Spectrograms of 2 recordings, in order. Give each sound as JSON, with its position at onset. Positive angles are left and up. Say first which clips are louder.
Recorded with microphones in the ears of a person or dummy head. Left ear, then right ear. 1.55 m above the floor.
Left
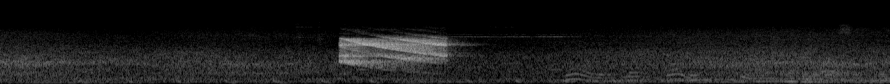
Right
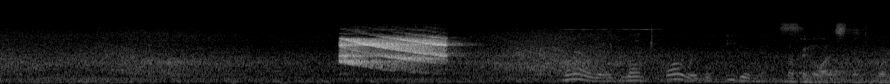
{"t": 3.4, "sound": "a fire alarm", "louder": "right 4 dB", "side_deg": -10, "distance_m": 0.6}
{"t": 5.6, "sound": "a woman speaking", "louder": "right 4 dB", "side_deg": -75, "distance_m": 0.6}
{"t": 7.8, "sound": "a man speaking", "louder": "left 2 dB", "side_deg": -70, "distance_m": 7.5}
